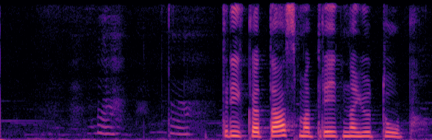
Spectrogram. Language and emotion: Russian, neutral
